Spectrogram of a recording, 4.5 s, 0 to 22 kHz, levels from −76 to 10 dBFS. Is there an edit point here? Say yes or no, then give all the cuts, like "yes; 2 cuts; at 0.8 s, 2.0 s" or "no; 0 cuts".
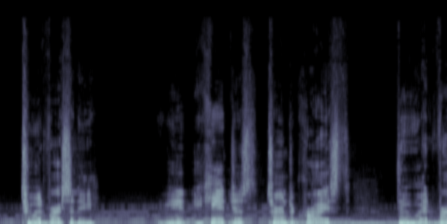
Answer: yes; 1 cut; at 1.5 s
